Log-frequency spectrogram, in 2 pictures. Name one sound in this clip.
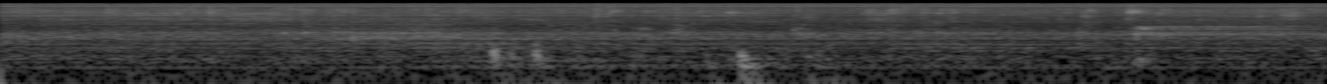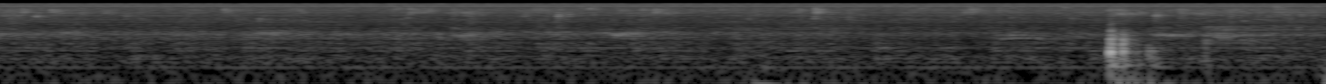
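A bottle clinks against a glass.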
